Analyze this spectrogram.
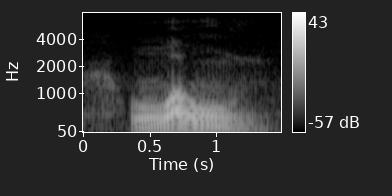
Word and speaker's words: won't: La contracción del negativo del futuro, no iré, no lo haré, no veré, I won't, won't. Recordad la forma gallega, ourense, won't, won't, won't.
